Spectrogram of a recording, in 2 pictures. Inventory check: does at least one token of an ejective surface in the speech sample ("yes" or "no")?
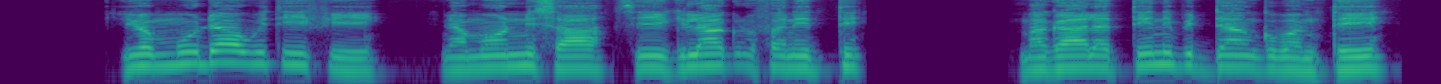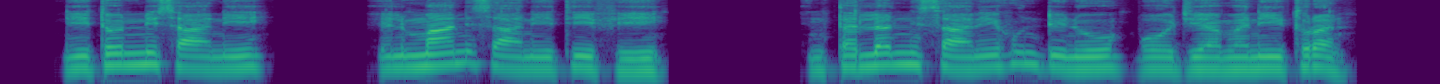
no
